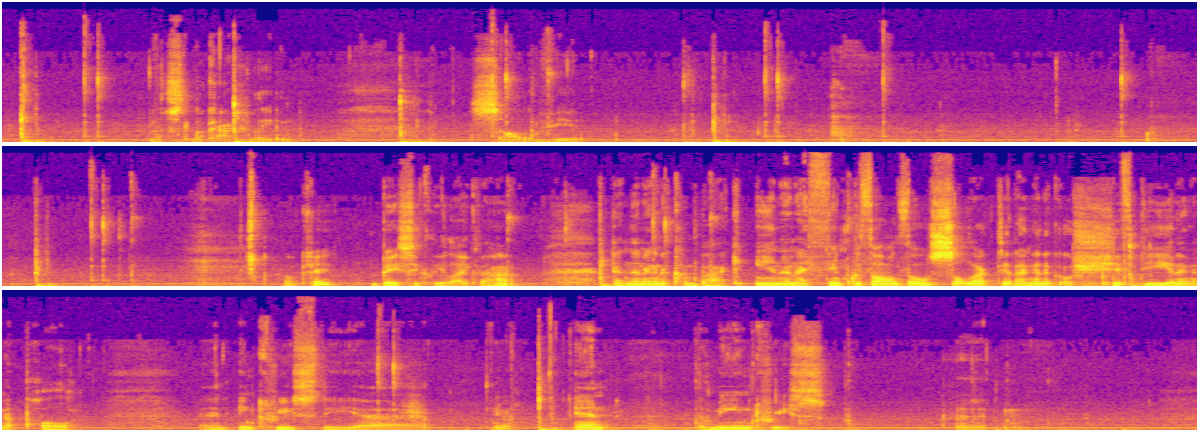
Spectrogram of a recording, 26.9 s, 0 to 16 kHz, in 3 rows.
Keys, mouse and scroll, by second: 0.2 Tab, 1.7 z, 3.0 z, 5.3 Tab, 6.6-8.5 drag, 9.2 Tab, 10.1-11.9 middle drag, 13.4 Tab, 13.4 click, 13.9 click, 17.4 shift+e, 22.0 n, 24.6-26.8 middle drag.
